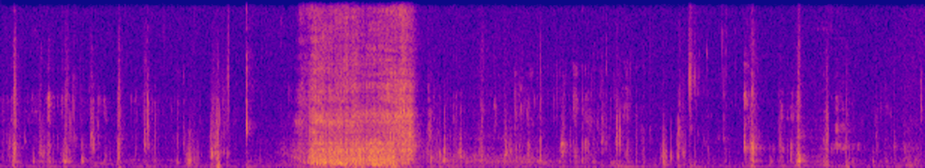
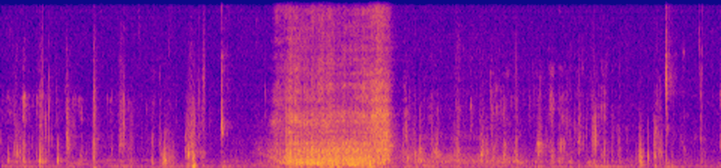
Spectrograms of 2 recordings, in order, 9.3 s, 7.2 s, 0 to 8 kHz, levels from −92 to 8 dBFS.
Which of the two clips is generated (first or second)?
second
